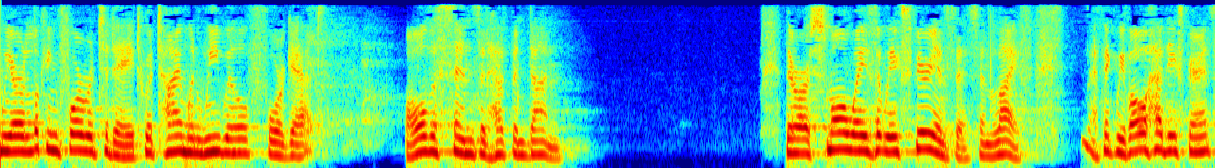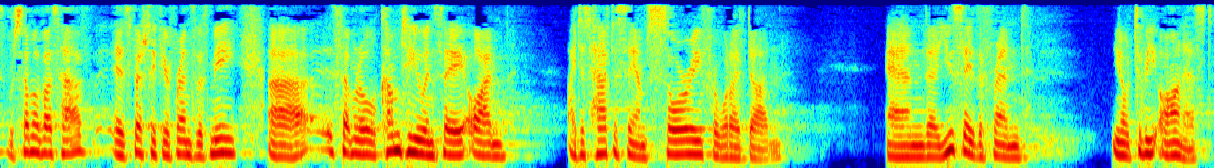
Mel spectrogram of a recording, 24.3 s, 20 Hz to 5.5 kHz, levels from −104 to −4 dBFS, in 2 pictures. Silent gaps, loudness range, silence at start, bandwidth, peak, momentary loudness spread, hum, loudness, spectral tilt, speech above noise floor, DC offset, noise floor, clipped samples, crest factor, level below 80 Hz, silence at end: none; 4 LU; 0 s; 5.2 kHz; -2 dBFS; 11 LU; none; -15 LUFS; -9 dB/octave; 60 dB; under 0.1%; -74 dBFS; under 0.1%; 14 dB; -48 dBFS; 0.05 s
